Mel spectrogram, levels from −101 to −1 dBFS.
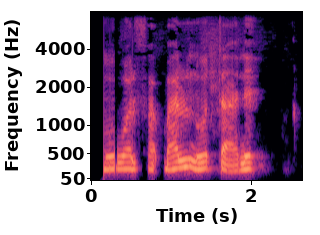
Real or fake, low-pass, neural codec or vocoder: real; 7.2 kHz; none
